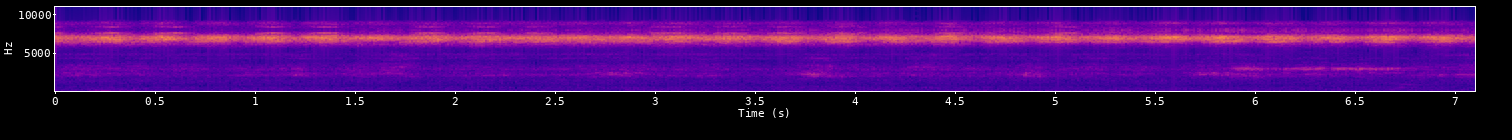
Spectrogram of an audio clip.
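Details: Cricket at night: a steady, shrill, high-pitched trill that pulses about three to four times per second without a break, with faint, softer, lower chirps from other insects beneath it.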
